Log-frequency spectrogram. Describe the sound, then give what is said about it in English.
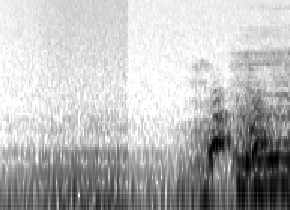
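A dog named O'Neal whimpers while dreaming in its sleep, soft, high, wavering whines that start about two-thirds of the way in, following a stretch of low steady hum. There's no talking. “O'Neal's having a dream again.”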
